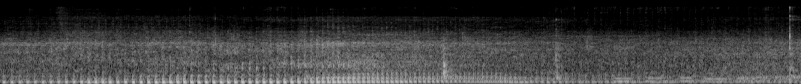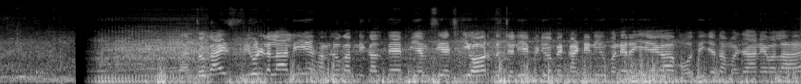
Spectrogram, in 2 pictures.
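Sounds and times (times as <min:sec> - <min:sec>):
motorcycle engine idling: 0:00.0 - 0:09.2.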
